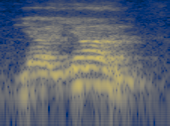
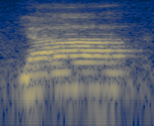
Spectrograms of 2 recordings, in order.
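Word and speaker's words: יין: You have to eat of the lamb, you have to eat of the unleavened bread, you have to drink of the yayan. Yayan.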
